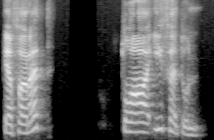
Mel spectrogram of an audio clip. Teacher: تا اور تا کو جب ہم نے ملایا تو پہلا تا نہیں پڑھا گیا, تا کو ہم نے فوکس کیا, اس کو پڑھا.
